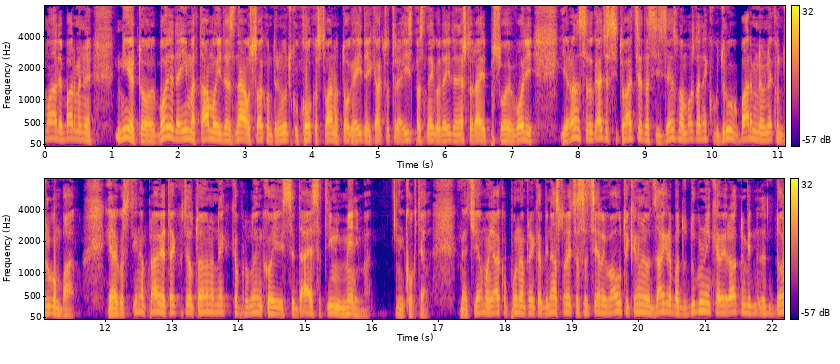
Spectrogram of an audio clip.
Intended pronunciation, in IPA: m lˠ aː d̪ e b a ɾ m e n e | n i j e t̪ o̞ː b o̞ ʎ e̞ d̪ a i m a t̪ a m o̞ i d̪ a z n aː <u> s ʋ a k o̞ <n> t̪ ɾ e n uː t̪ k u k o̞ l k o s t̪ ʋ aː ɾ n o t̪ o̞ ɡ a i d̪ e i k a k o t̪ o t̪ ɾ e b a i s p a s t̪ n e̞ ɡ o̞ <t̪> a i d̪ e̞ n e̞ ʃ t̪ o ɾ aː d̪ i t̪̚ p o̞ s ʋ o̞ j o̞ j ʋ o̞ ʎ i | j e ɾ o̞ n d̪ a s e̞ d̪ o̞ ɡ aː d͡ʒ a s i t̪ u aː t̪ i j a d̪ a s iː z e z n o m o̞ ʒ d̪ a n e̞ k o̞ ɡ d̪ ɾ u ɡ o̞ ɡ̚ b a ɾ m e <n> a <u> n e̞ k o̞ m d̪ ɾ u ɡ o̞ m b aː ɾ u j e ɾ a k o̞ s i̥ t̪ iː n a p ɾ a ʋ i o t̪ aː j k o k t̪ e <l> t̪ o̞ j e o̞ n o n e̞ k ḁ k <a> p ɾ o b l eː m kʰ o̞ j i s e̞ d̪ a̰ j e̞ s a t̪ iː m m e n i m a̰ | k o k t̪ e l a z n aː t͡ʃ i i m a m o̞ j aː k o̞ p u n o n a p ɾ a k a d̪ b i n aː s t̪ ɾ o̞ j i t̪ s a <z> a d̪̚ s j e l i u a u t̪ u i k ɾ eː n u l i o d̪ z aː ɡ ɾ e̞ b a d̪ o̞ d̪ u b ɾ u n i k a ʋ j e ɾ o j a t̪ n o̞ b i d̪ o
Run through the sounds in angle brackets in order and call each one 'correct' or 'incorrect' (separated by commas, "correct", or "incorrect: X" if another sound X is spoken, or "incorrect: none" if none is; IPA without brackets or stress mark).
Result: correct, incorrect: m, incorrect: d̪, correct, correct, correct, correct, incorrect: s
